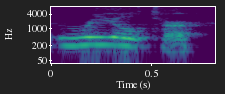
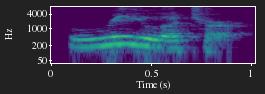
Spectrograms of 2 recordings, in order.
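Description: First: The sounds are in their standard order. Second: Some sounds in the word are transposed. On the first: The speaker calls it right. "It's the word realtor" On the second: The speaker calls it wrong. "how many of my educated friends pronounce this word realtor"

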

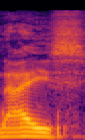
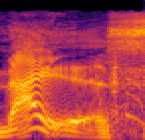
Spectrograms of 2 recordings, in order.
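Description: First: It is said flatly, without excitement. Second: It is said with excitement, like an exclamation.

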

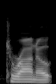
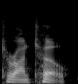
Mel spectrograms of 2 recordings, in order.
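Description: First: The second T is dropped, like 'Toronno'. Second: The second T is clearly pronounced. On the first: This is how people from the city say it. The speaker calls it right. "People who are from Toronto don't say the T. / so it's Toronto" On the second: This is how people from elsewhere say it. The speaker calls it wrong. "not Toronto"

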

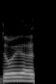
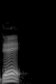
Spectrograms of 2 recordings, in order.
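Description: First: The name is said with two syllables, doy-ya. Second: The name is said as one syllable rhyming with say. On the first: "Doya sounds like what I heard was the most authentic" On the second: "Deye is how I've been saying it"

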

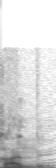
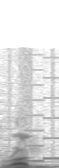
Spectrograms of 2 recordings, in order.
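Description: First: The word is pronounced with a German-style vowel. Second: The word is pronounced with an English-style vowel. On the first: The speaker calls it wrong. "Ich sag immer Run" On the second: The speaker calls it right. "Muss man ja Englisch aussprechen"

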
